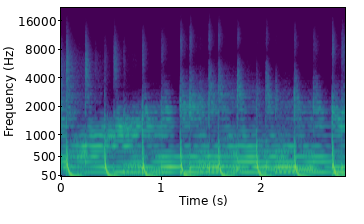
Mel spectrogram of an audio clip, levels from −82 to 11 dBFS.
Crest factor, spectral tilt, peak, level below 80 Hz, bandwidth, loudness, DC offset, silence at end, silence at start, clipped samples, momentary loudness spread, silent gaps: 14 dB; -8.5 dB/octave; -2 dBFS; -26 dBFS; 11.5 kHz; -18 LUFS; under 0.1%; 0 s; 0 s; under 0.1%; 2 LU; none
